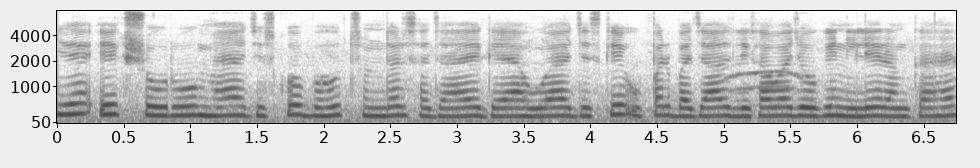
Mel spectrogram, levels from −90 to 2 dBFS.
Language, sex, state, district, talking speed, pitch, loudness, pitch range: Hindi, female, Bihar, Saharsa, 215 wpm, 225 Hz, -32 LUFS, 215-235 Hz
